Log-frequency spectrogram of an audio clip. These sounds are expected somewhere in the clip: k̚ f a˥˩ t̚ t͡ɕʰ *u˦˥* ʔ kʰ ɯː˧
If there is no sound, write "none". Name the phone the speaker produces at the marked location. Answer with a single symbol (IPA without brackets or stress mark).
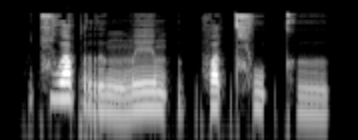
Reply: u˦˥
